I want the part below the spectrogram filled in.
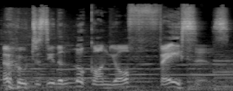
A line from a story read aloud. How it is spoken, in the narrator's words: laughed, wiping tears from the corner of his eyes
